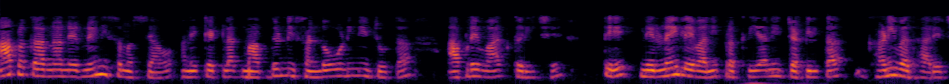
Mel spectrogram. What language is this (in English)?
Gujarati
